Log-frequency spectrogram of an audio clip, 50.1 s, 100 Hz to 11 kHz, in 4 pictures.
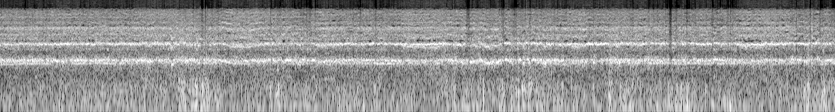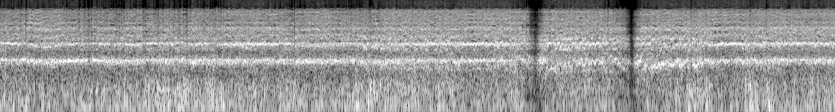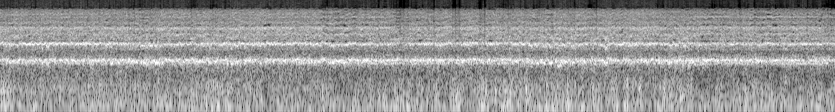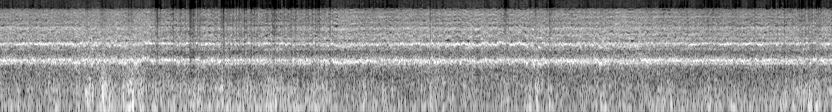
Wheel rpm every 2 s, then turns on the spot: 230, 230, 230, 220, 230, 230, 230, 230, 220, 180, 110, 180, 230, 230, 230, 230, 230, 230, 230, 230, 230, 220, 220, 220, 240.
none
